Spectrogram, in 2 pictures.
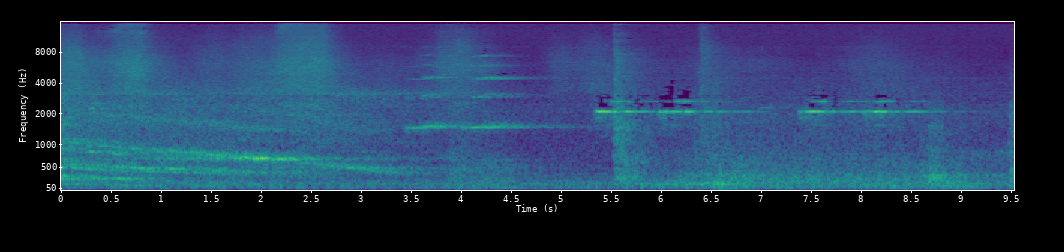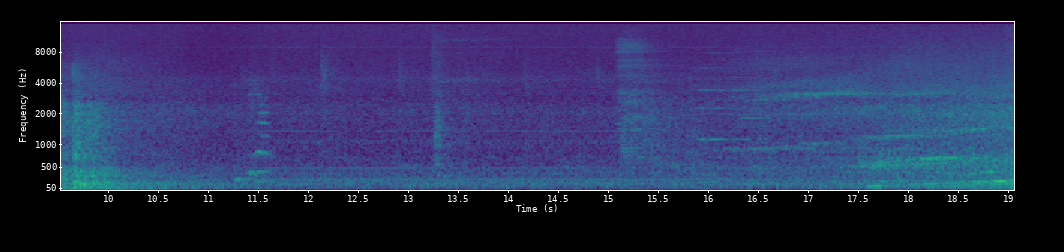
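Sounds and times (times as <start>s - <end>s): subway train motor whine: 0.0s - 13.0s, 13.7s - 19.0s
sliding doors rushing: 5.2s - 10.7s.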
